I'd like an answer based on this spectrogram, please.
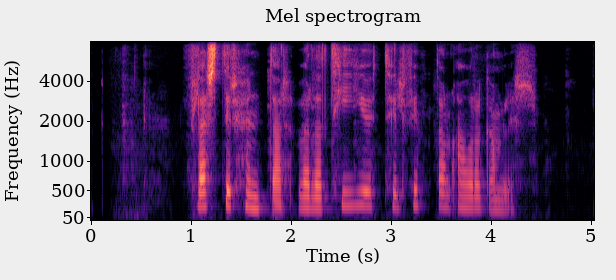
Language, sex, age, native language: Icelandic, female, 30-39, Icelandic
